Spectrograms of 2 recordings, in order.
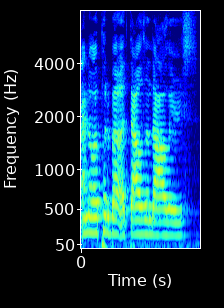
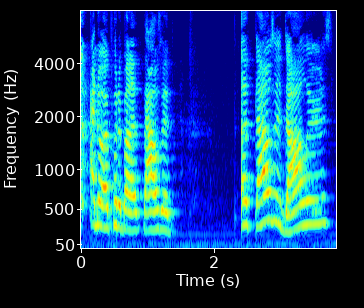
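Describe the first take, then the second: First: Said in the usual way. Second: Louder, higher mocking disbelief, slowing on thousand; incredulous mock. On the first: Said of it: "she was like". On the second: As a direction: repeat it like it's ridiculous. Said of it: "I started laughing at that".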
